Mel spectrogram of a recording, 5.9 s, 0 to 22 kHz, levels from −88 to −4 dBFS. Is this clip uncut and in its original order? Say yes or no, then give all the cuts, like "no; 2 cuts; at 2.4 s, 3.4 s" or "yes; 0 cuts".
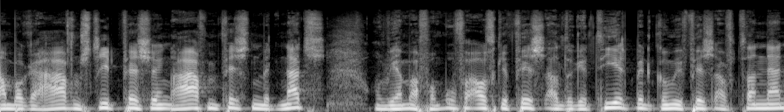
no; 1 cut; at 1.3 s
